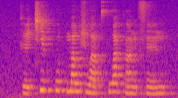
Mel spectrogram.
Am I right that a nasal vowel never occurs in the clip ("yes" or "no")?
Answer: no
